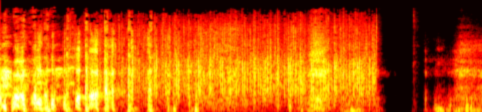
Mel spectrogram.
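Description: Audience applause: a dense, steady patter of many hands clapping for nearly four seconds, with some voices mixed in, before it cuts off abruptly into near silence and a faint hiss.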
